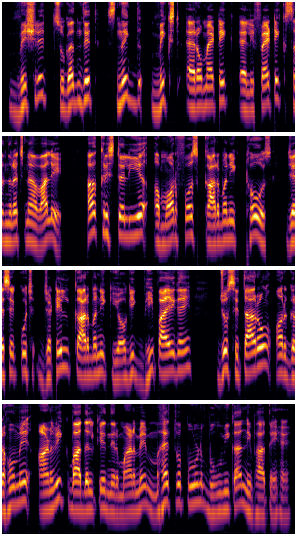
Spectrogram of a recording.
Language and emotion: Hindi, neutral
